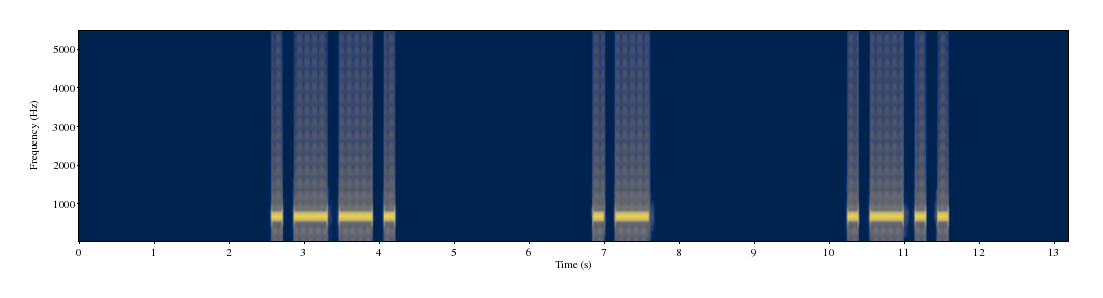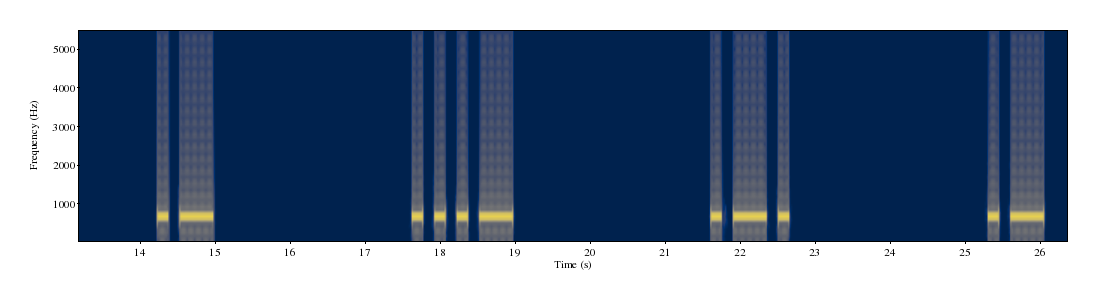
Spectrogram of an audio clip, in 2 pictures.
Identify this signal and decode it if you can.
Morse code, heard as a keyed tone, about 8 wpm, spaced as for 3 wpm, 680 Hz. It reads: PALAVRA
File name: arquivos / texto / texto 25 08ppm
